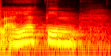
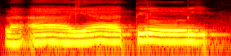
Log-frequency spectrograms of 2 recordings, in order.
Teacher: Jadi ini namanya idgham bila gunnah. Nggak boleh dengung.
